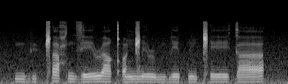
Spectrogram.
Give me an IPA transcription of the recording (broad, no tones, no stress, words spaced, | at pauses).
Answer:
mbyǁaħ nzeɹaqʼuŋ͡ǁɪɹ mbepĩ ǁeːɡa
